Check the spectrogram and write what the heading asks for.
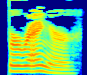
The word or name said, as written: beranger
